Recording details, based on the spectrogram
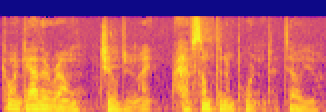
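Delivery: low, hushed, quick, close-in confiding tone. Speaker acting out Moses at the end of a long speech: lowered voice. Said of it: "He kind of lowers his voice and says".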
